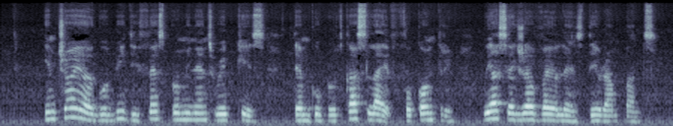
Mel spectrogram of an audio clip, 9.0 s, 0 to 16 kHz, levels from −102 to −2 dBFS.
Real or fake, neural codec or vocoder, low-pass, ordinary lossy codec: real; none; 14.4 kHz; MP3, 96 kbps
